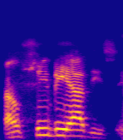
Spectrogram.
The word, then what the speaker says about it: Alcibiades: And like, if you want to speak of history, I often think that the Zelensky is like Alcibiades, or however you pronounce it in English. – Alcibiades.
